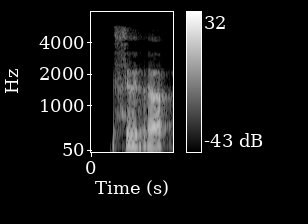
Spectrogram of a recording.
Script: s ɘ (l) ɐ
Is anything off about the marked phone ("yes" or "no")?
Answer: yes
